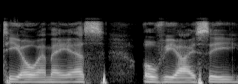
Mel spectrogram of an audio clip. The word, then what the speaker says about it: Tomasovic: It's Tomasovic, just the way it sounds.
